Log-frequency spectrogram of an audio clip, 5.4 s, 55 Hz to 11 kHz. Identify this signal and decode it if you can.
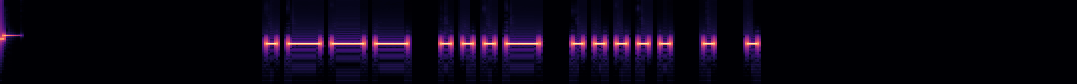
Morse code, heard as a keyed tone, about 21 wpm, 700 Hz. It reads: JV5EE
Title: Five Challenging Letter-Number Combinations 22wpm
